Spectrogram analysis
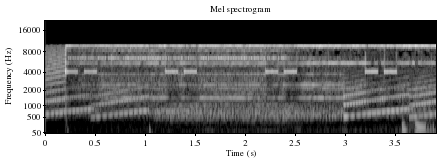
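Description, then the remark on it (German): An electronic alarm clock rings loudly and continuously, its bright tones sweeping upward and repeating in quick cycles, with no voices over it. “Hier ist die Erste Morgenshow um 7:12 und wir sprechen heute über Weckertöne”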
